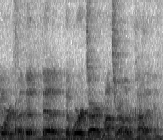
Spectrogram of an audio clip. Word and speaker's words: mozzarella: Hey, while we're on that, I want to say that mozzarella is pronounced mozzarella, ricotta is pronounced ricotta, prosciutto is pronounced prosciutto. It's not rigot, mozzarella, or prosciutto. Those are East Coast American.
